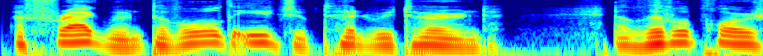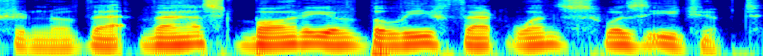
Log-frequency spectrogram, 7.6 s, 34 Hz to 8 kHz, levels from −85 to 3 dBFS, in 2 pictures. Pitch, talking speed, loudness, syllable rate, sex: 100 Hz, 150 wpm, -19 LUFS, 4.2 syllables/s, male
